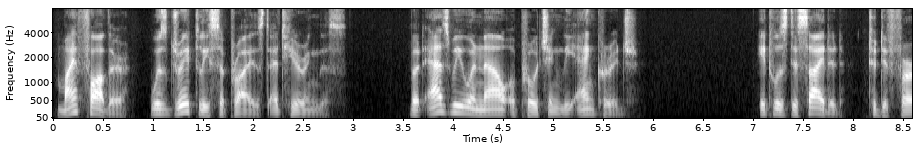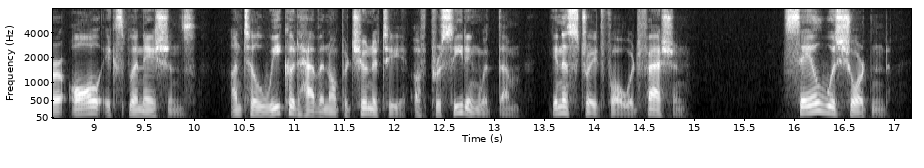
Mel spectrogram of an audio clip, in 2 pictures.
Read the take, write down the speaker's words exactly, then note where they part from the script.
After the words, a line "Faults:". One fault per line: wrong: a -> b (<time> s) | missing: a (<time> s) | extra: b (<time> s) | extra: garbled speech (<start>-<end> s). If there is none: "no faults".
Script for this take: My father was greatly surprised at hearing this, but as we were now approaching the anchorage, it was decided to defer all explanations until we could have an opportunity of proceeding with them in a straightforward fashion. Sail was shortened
My father was greatly surprised at hearing this, but as we were now approaching the anchorage, it was decided to defer all explanations until we could have an opportunity of proceeding with them in a straightforward fashion. Sail was shortened
Faults:
no faults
